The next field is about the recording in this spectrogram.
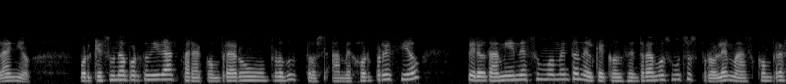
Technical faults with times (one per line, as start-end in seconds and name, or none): none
